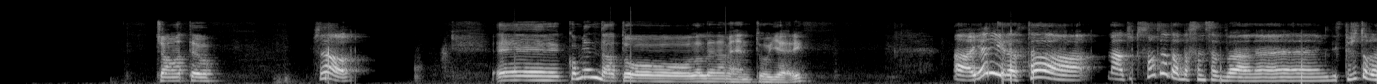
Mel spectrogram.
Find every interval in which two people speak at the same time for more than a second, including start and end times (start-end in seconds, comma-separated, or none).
none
